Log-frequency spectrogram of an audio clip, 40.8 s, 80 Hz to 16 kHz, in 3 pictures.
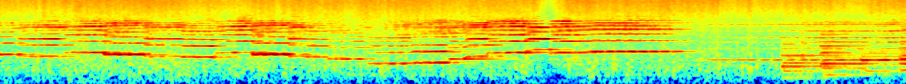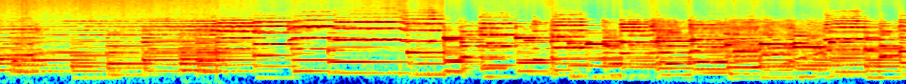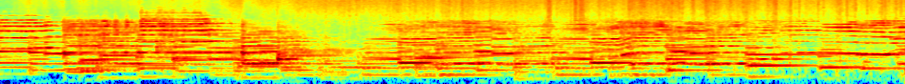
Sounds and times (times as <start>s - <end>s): Violin, fiddle: 0.0s - 40.7s.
